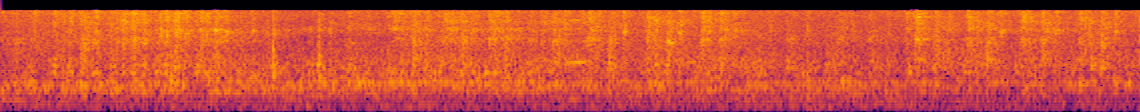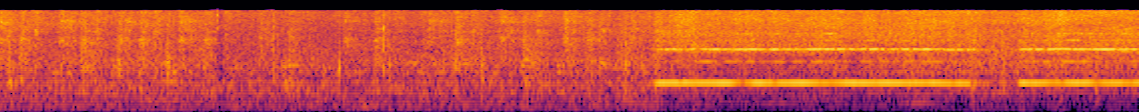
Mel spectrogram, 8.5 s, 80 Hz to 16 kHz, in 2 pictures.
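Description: Miniature 7¼-inch gauge steam locomotive running with a steady hiss of steam, then its steam whistle blown in two blasts near the end, a longer one and a shorter one, sounded for a whistle board.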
